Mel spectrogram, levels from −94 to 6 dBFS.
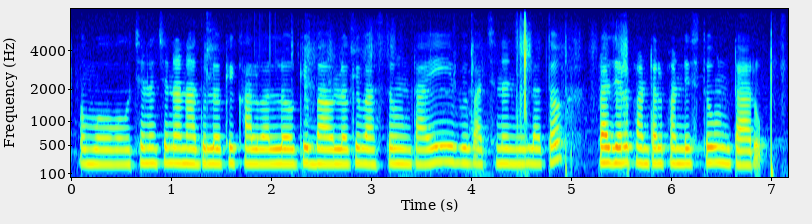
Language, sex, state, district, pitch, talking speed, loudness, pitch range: Telugu, female, Telangana, Nalgonda, 225 Hz, 100 wpm, -29 LUFS, 220-230 Hz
